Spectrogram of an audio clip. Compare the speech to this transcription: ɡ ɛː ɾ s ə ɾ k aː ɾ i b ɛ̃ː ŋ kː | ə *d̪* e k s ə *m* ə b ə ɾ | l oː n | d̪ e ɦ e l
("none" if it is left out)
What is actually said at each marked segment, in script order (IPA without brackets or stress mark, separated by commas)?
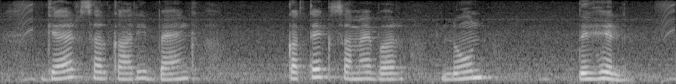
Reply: t̪, m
